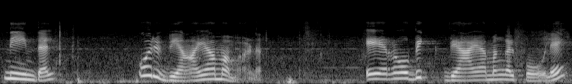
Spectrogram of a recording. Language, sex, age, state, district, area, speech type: Malayalam, female, 30-45, Kerala, Thiruvananthapuram, urban, spontaneous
